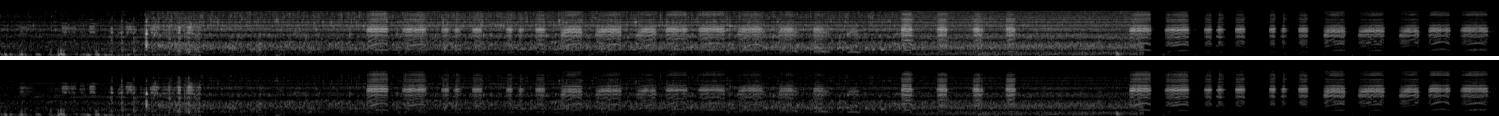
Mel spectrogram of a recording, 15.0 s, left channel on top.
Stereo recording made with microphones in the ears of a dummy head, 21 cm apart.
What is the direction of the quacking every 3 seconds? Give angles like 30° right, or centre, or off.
10° right, 20° left, 40° left, centre, 20° right.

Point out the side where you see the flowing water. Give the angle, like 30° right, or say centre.
80° left.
